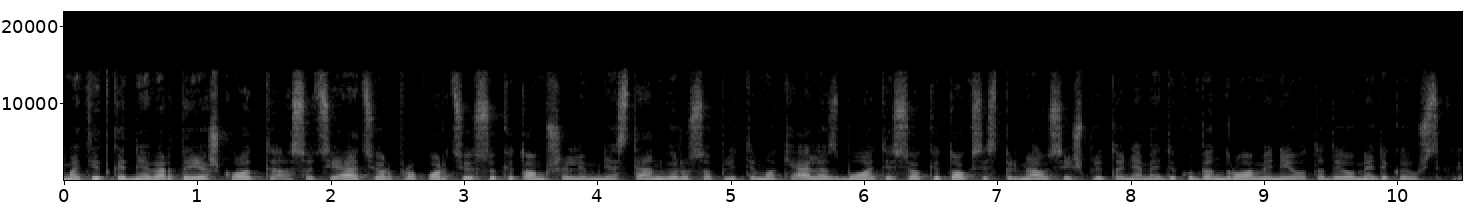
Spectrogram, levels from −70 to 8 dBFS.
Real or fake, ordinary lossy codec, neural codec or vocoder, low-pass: real; MP3, 96 kbps; none; 14.4 kHz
